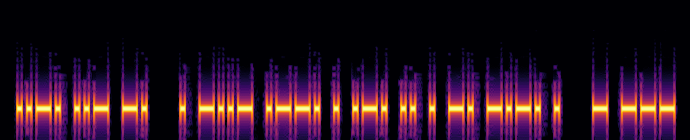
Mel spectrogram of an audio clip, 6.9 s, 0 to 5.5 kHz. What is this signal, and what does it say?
Morse code, heard as a keyed tone, about 25 wpm, 600 Hz. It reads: FUN EXPERIENCE TO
